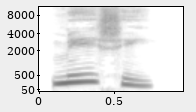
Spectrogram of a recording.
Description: ♪ mēṣi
